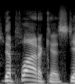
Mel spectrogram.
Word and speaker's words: Diplodocus: Marsh sent an agent to make arrangements for what included the first specimens of the, I hope I say this right, Diplodocus. – Yeah, there you go.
